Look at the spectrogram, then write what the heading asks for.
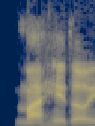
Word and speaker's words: Mahidol: You're the music director at Mahidol University.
